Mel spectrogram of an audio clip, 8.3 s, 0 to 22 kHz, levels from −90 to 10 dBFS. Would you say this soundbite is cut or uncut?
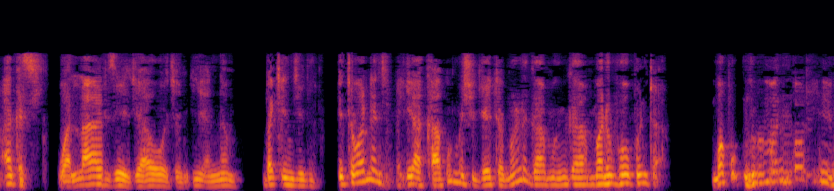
uncut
